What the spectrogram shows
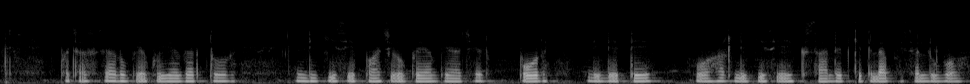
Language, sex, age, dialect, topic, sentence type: Magahi, male, 31-35, Northeastern/Surjapuri, banking, question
